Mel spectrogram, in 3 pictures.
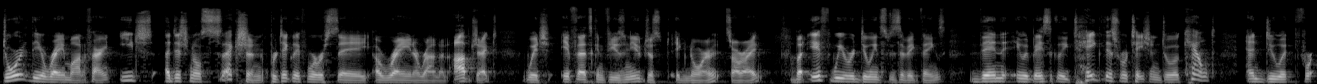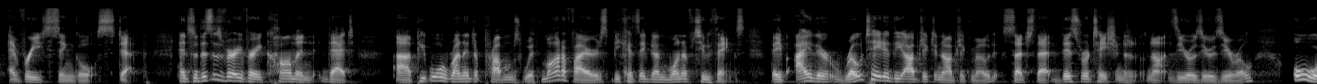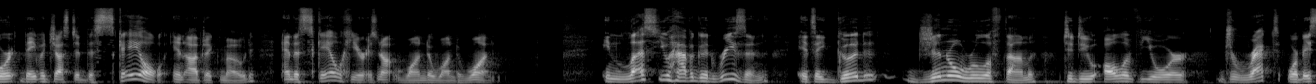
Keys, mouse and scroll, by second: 2.7-6.1 scroll down 2, 26.6 s.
